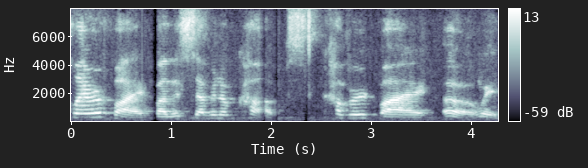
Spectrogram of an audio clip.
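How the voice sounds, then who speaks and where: A woman's animated voice leaps through very wide pitch swings. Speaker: tarot reader. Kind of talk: tarot reading.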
